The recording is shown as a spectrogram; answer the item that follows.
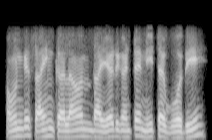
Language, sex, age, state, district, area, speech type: Kannada, male, 30-45, Karnataka, Chamarajanagar, rural, conversation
